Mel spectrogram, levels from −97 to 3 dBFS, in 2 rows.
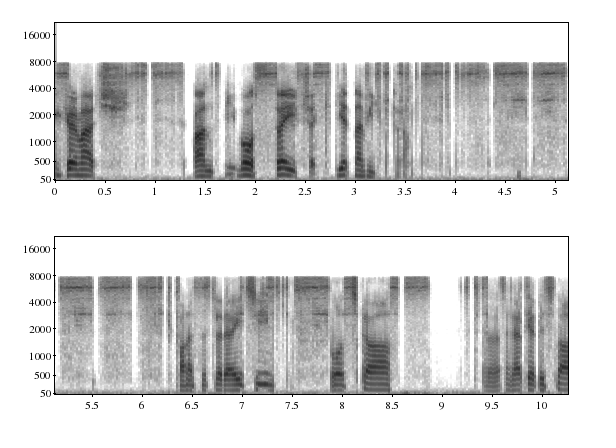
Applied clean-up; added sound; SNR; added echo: neural diffusion model UNIVERSE++.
